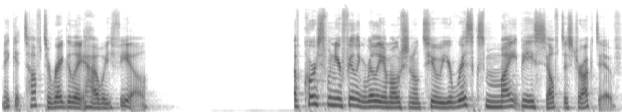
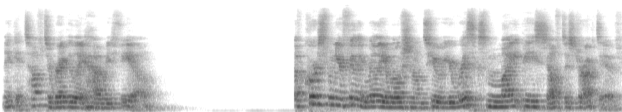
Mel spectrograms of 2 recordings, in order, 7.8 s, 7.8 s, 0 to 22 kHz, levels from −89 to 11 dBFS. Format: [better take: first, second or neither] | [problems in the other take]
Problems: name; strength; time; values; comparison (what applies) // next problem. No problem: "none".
first | off-mic speech; far // room echo; slight; dies away in 0.4 s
